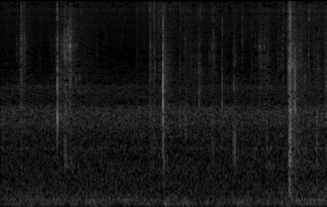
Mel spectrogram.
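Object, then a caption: Bar of soap carved with a small metal knife. A small metal knife blade carves and scrapes a solid beige, palm-sized Weleda bar of soap held in the hand, with shavings falling off. Quiet, bright, crisp scrapes and crackly clicks come at irregular intervals over a soft hiss, each one very short with almost no ring.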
